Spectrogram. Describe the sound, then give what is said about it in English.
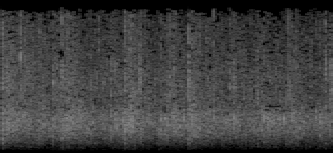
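Congregation clapping in church during an Easter service: dense, steady applause that holds at an even loudness throughout, with no voices over it. “Go ahead and give the Lord a clap offering on this wonderful glory.”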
